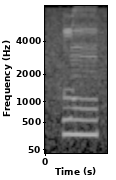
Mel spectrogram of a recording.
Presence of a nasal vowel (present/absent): present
